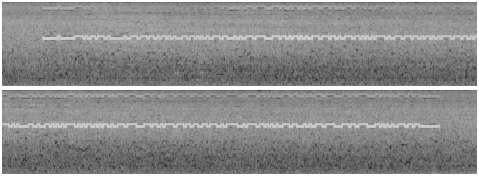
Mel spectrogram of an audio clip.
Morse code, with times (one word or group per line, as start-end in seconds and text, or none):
none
